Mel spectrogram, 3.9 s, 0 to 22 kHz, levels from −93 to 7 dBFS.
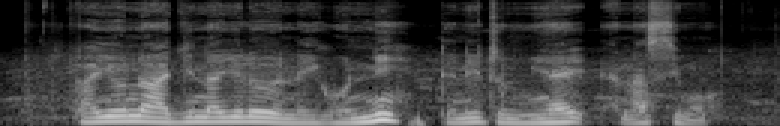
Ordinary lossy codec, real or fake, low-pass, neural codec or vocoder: none; real; none; none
